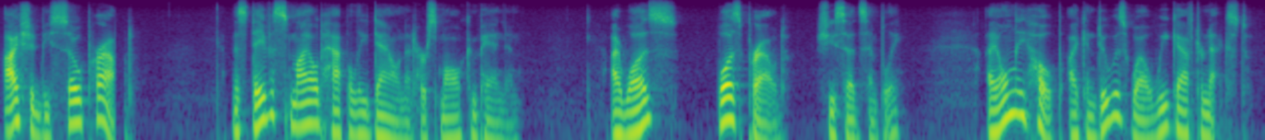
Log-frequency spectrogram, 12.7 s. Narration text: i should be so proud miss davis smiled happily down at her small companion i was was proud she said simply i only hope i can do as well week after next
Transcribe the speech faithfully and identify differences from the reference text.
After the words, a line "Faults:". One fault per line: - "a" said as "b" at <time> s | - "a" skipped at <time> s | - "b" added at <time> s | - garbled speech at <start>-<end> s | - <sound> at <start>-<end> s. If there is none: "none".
i should be so proud miss davis smiled happily down at her small companion i was was proud she said simply i only hope i can do as well week after next
Faults:
- dropout at 1.1-1.2 s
